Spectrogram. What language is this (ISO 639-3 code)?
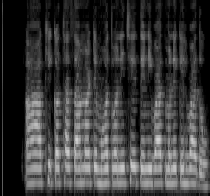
guj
